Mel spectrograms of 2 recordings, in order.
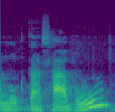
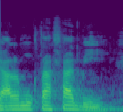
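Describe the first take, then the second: First: The word ends with an 'u' vowel. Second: The word ends with an 'i' vowel. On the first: The speaker calls it right. "Itu dibaca al-muktasabu" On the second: The speaker calls it wrong. "jangan dibaca al-muktasabi"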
